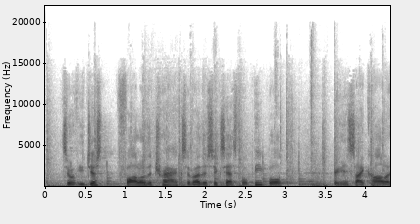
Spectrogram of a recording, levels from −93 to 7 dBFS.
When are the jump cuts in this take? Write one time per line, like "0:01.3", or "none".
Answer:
0:03.1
